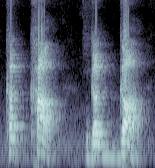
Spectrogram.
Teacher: ਇਹਨਾਂ ਦੇ ਉਚਾਰਨ ਸਮੇਂ ਜੀਭ ਦਾ ਪਿਛਲਾ ਪਾਸਾ ਕੋਮਲ ਤਾਲੂ ਨਾਲ ਸਪਰਸ਼ ਕਰਕੇ ਸਾਹ ਦੀ ਹਵਾ ਨੂੰ ਰੋਕ ਪਾਉਂਦਾ ਹੈ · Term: ਕੰਠੀ ਧੁਨੀਆਂ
